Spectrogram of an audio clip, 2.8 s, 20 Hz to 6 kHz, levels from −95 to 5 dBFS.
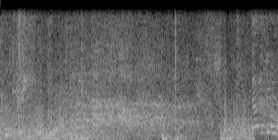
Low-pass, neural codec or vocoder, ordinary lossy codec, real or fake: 5.4 kHz; none; none; real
